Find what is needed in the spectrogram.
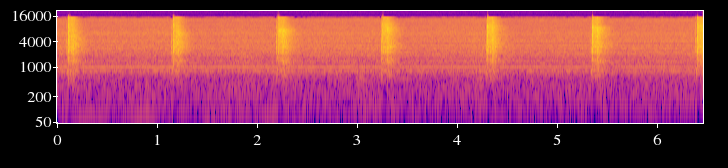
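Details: Shock wave (ESWT) therapy device for muscle and bone pain relief in use: sharp, regular clicking pulses at about one per second over steady room hum.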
